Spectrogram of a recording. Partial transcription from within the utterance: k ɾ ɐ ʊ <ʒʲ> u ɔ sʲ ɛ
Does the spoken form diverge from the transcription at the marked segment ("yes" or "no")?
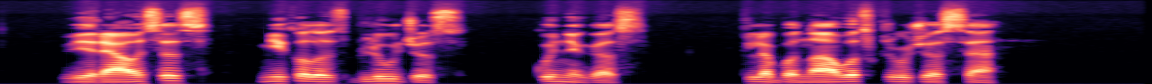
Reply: no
